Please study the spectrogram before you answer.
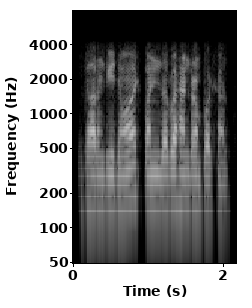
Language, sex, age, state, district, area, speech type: Kashmiri, male, 30-45, Jammu and Kashmir, Ganderbal, rural, conversation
